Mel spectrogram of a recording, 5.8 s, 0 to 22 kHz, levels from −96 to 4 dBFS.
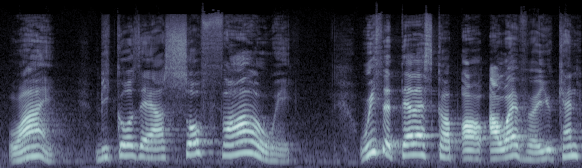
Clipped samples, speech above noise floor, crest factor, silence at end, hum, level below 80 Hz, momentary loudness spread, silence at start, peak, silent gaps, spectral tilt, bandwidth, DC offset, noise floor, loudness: under 0.1%; 34 dB; 18 dB; 0 s; none; -72 dBFS; 12 LU; 0.1 s; -2 dBFS; none; -5 dB/octave; 17 kHz; under 0.1%; -53 dBFS; -19 LUFS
